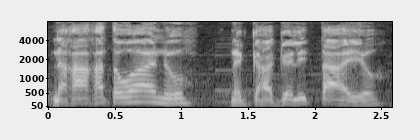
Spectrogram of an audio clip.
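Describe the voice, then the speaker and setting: A man's voice: a little high, normal speed, fairly bright tone, faint music behind, close to an everyday voice. A male actor playing a kind, good-natured young suitor in a Filipino radio drama, sincere and friendly.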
